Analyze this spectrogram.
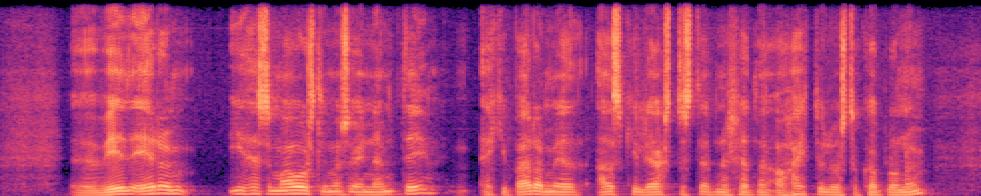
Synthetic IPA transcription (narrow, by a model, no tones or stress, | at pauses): vɪðɛɾʏm | iθɛsːɪmaːwœɾst̪ʏmɛns̬œɪnɛmt̪ɪɛhcɪpaːɾamɛðaðscɪːlɪakst̪ʏst̪ɛpnɪɾ̥çɛt̪naːwɦajht̪ʏlœɣʏst̪ʏkʰœplanʏm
